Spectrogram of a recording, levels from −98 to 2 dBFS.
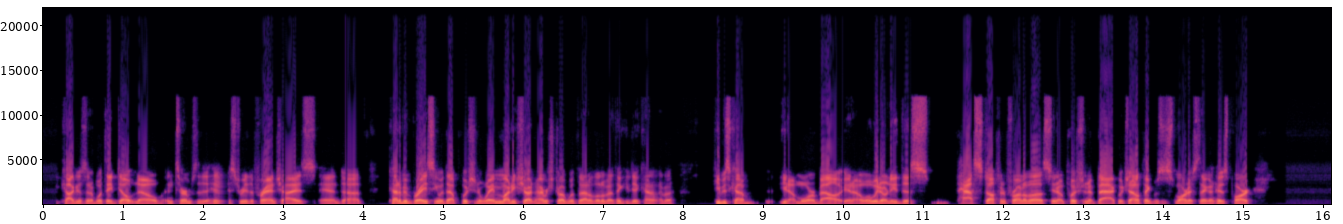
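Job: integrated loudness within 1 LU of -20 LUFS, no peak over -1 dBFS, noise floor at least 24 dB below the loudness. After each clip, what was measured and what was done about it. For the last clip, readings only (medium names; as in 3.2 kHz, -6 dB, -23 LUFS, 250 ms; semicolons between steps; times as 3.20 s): clipped samples 0.3%; clipping level -15.5 dBFS; dropouts 4; longest dropout 23 ms; loudness -28.5 LUFS; peak level -15.5 dBFS; loudness target -20.0 LUFS
-> clip repair -15.5 dBFS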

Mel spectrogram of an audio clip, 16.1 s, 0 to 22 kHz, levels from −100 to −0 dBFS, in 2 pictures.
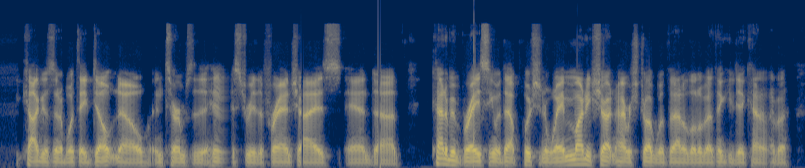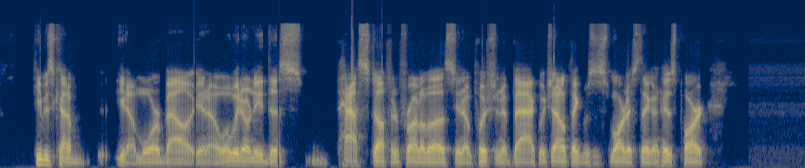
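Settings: clipped samples 0.0%; dropouts 4; longest dropout 23 ms
-> interpolate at 3.01/3.78/9.99/10.82 s, 23 ms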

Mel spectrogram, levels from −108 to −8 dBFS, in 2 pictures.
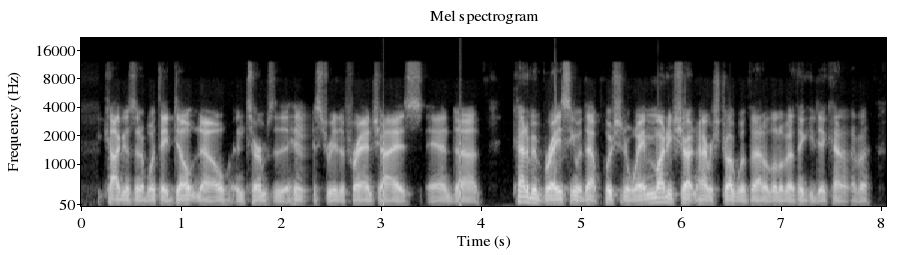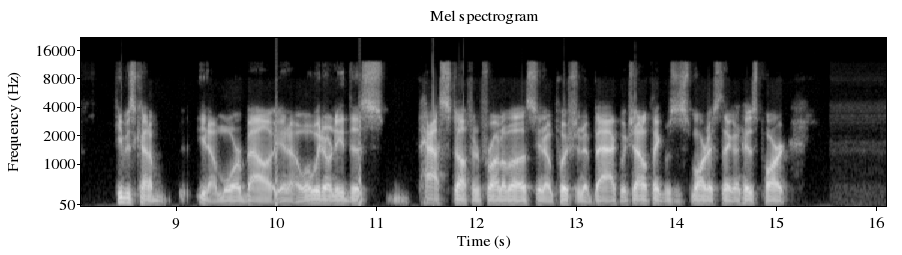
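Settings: dropouts 0; loudness -28.0 LUFS; peak level -6.5 dBFS; loudness target -20.0 LUFS
-> trim +8 dB; peak limiter -1 dBFS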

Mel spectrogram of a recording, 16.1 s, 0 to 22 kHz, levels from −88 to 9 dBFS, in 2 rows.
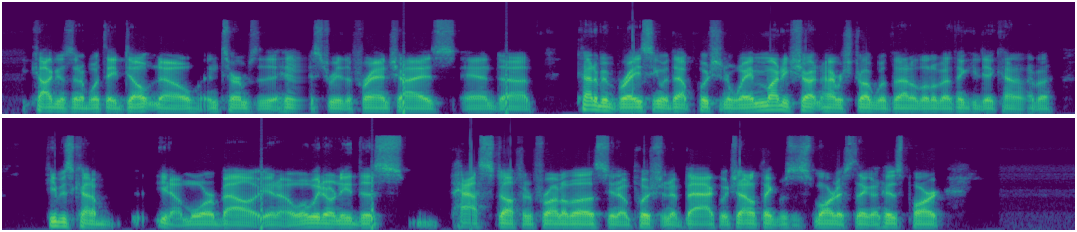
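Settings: loudness -20.0 LUFS; peak level -1.0 dBFS; noise floor -67 dBFS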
